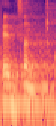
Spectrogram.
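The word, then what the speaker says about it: adjunct: वैसे ये जो डी है यहाँ पर ये साइलेंट होता, तो एडजंक्ट क्या कहोगे, एडजंक्ट, राइट।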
